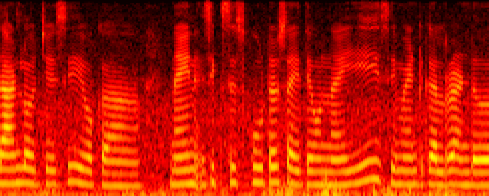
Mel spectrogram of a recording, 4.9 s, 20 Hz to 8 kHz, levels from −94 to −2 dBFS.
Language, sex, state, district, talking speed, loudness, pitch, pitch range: Telugu, female, Andhra Pradesh, Guntur, 135 wpm, -35 LUFS, 210 Hz, 200-225 Hz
